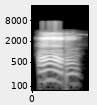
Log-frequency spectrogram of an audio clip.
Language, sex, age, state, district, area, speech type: Odia, male, 30-45, Odisha, Nayagarh, rural, conversation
